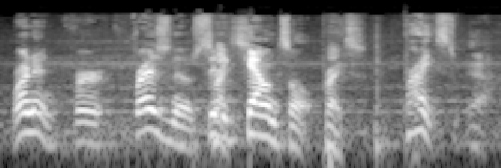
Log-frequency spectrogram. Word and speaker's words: Preis: Preis. Yeah. Why do I think I always say that. It's spelt a little wrong, but it's Preis. It's Jeremy Preis.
